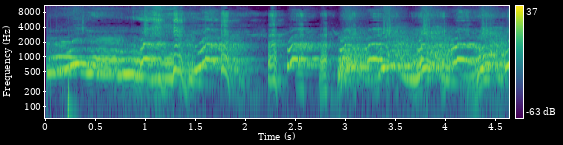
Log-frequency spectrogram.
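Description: Siberian husky vocalizing: a rapid run of short howling calls that slide up and down in pitch, one after another, with a brief gap about two seconds in.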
